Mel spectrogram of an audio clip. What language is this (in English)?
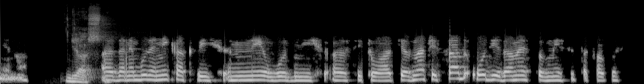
Croatian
